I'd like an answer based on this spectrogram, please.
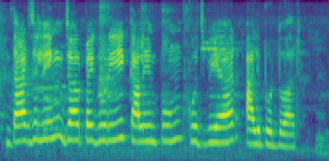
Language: Nepali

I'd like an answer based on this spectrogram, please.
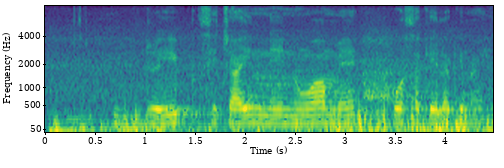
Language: Bhojpuri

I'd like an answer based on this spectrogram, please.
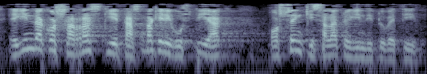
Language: Basque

